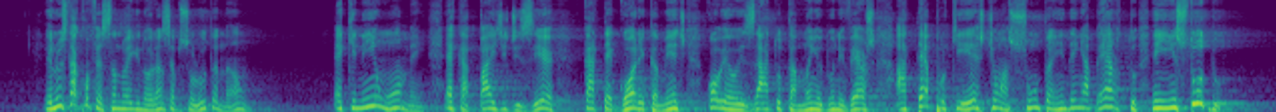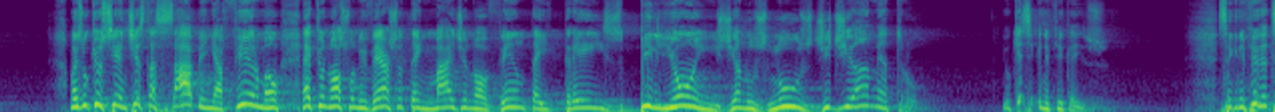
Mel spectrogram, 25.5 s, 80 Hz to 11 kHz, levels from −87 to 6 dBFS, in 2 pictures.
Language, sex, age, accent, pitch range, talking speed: Portuguese, male, 60-79, Brazilian, 185-250 Hz, 150 wpm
